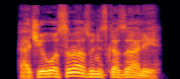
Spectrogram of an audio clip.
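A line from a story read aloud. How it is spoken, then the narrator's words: Growling. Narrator (Russian): прорычал я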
